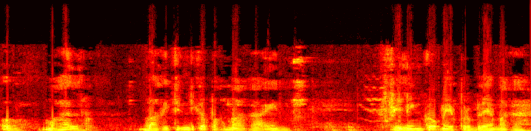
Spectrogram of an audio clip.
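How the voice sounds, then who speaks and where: A man's voice: medium pitch, measured pace, over loud music, close to an everyday voice. A man playing a hesitant, evasive young boyfriend with a Filipino accent in a radio drama. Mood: concerned. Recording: dull lo-fi audio with clear noise.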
